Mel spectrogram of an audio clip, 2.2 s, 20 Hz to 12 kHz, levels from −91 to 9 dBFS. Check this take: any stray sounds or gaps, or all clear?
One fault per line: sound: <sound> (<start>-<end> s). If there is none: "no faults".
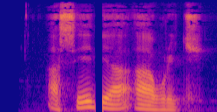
sound: dropout (0.9-1.0 s)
